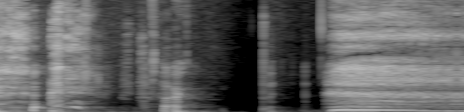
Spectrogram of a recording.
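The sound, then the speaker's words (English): A few short, muffled coughs from a person ill with COVID, as if stifled, then a brief pause and a drawn-out voiced throat sound. No speech. “I'm trying really hard not to cough at the moment.”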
